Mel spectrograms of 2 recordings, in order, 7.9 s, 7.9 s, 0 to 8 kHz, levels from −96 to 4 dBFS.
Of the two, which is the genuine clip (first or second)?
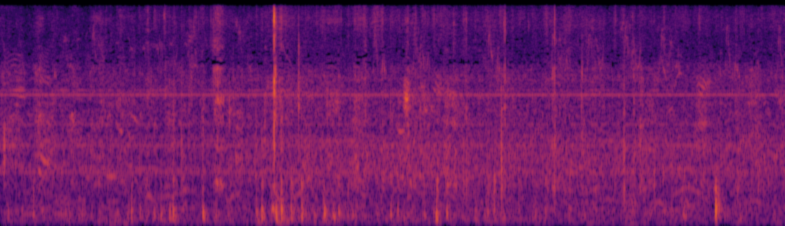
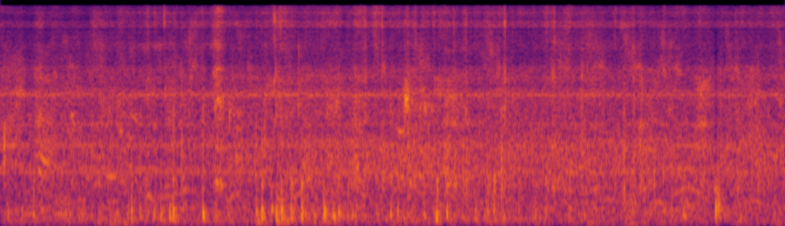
first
